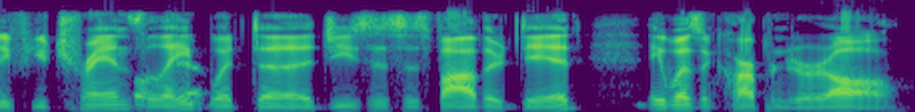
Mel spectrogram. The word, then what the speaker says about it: Jesus: a carpenter that's right Jesus doesn't start with a G no it doesn't but it sounds like Jesus what's up with that well it's actually not being pronounced correct uh it it should be isus actually a man I'm no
